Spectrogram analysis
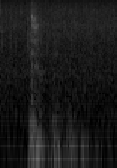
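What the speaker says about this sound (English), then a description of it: "It's thundering outside." A distant rumble of thunder rolls outside under steady rain, a low muffled boom lasting about a second before fading into the patter.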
